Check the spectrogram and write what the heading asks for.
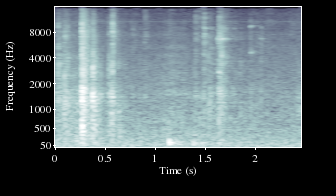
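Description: Small plastic GoPro mounts clicking against each other as they are picked up by hand: a quick cluster of light clicks early on, then a few more after about a second.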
